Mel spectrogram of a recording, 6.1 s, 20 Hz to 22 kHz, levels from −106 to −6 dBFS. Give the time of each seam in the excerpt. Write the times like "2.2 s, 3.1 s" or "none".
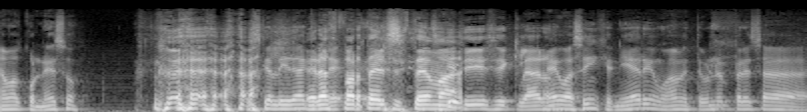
3.4 s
